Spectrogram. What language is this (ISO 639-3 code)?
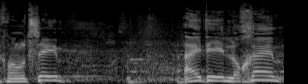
heb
